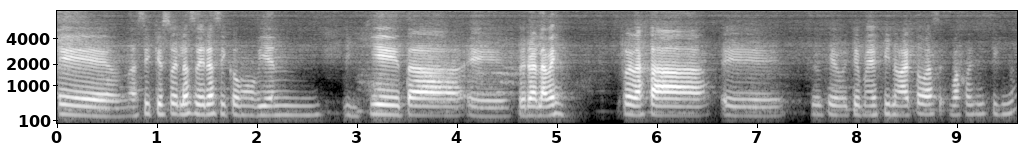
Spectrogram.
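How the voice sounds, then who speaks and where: A woman with a Chilean accent, medium in pitch and monotone with flat intonation, at a fairly slow pace with big swings in loudness. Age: 30s. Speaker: startup founder. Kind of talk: podcast interview.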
